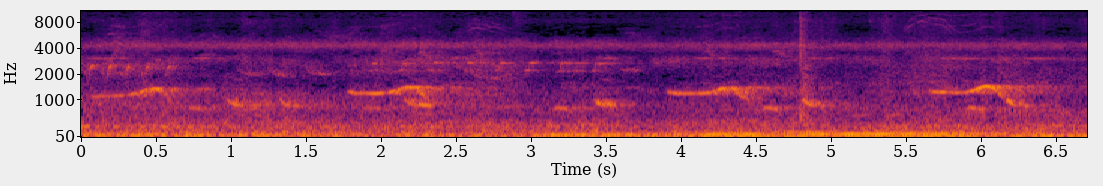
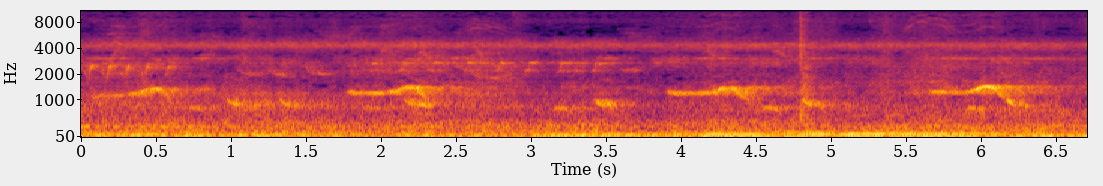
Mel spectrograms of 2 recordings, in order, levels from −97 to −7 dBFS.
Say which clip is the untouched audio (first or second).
first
